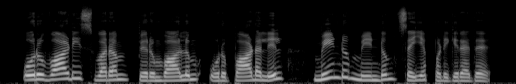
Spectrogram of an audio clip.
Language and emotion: Tamil, neutral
